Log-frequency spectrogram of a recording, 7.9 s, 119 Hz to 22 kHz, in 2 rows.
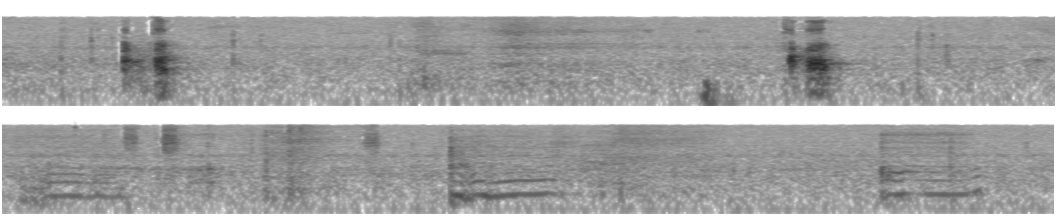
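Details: Hiccups seemingly passing back and forth between people: two sharp, abrupt catch sounds about 2.5 seconds apart, with soft babbling and quiet voices in between.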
